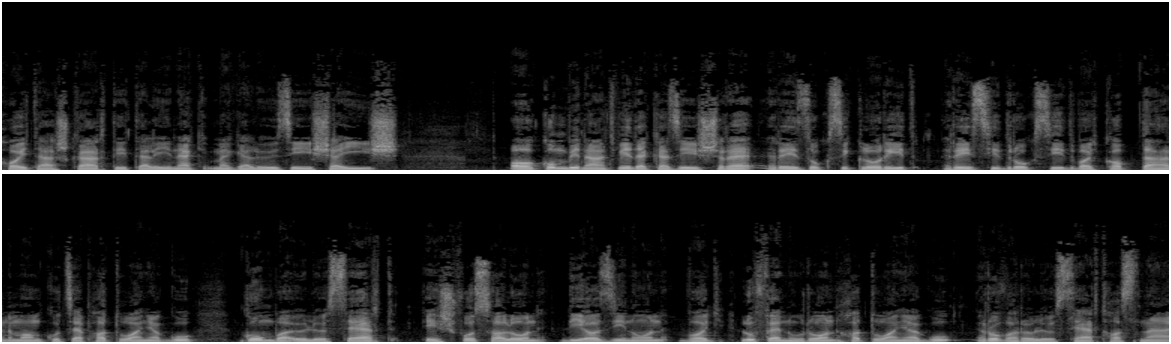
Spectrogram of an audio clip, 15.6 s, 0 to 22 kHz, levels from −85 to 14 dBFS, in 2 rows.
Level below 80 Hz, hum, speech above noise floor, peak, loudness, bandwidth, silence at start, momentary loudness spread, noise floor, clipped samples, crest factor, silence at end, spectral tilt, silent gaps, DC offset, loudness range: -60 dBFS; none; 32 dB; -4 dBFS; -25 LUFS; 14 kHz; 0 s; 5 LU; -56 dBFS; under 0.1%; 20 dB; 0 s; -5 dB/octave; none; under 0.1%; 2 LU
